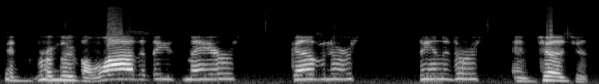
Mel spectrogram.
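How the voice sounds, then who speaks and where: A woman calling in to a show, speaking slowly with a drawling manner. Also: on the high side, no echo, dull audio. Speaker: caller. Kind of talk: call-in comment.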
